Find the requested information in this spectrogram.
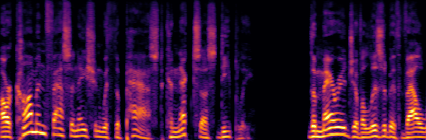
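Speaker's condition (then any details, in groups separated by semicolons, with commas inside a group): No condition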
